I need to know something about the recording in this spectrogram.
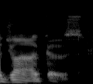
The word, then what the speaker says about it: Gyökeres: How do you pronounce his name? Viktor Gyökeres.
